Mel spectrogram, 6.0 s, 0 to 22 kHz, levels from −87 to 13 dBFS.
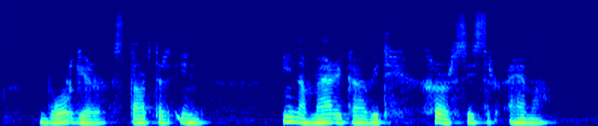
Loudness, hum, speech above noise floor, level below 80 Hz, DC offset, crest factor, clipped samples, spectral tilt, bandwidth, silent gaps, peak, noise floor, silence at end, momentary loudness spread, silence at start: -39 LUFS; none; 39 dB; -74 dBFS; under 0.1%; 16 dB; under 0.1%; -8.5 dB/octave; 13 kHz; none; -24 dBFS; -77 dBFS; 0.5 s; 10 LU; 0.4 s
